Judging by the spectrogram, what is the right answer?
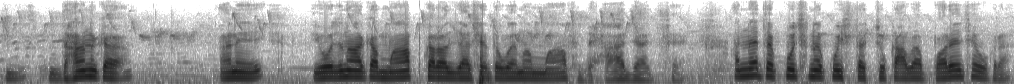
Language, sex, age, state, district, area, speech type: Maithili, male, 60+, Bihar, Araria, rural, spontaneous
